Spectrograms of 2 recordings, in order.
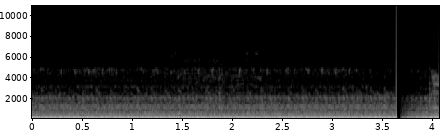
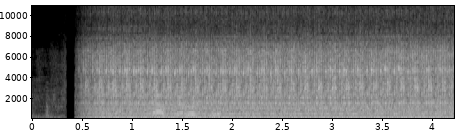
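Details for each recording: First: Cummins diesel at idle after rebuild with new connecting-rod small-end bushings and pins: steady even low rumble, no knocking or tapping; the earlier knock is gone, running healthy. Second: Cummins diesel at idle: light, regular knock about four times a second over steady idle, traced to worn conrod small-end bushings.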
